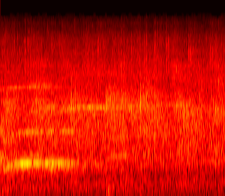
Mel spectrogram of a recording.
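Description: Congregation applauding in celebration, steady clapping in a church hall, answering the preacher's call to celebrate.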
